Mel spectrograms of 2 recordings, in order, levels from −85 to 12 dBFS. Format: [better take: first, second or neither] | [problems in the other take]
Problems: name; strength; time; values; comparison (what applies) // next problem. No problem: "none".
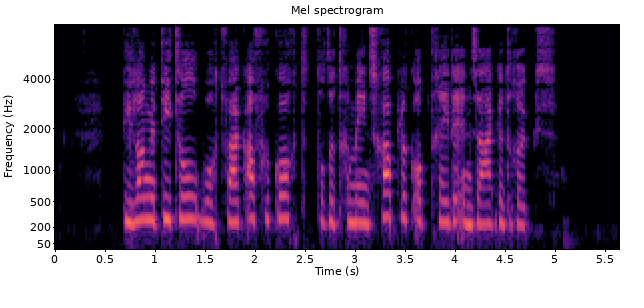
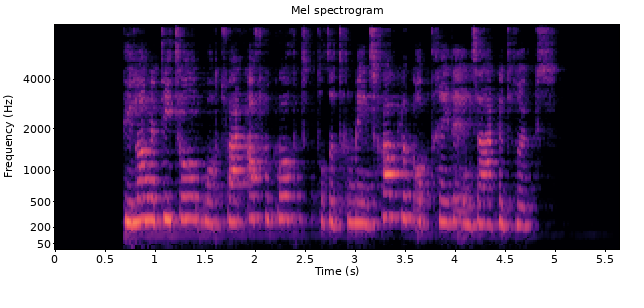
first | noise reduction (neural mask model DeepFilterNet 3)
